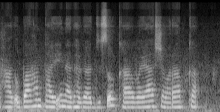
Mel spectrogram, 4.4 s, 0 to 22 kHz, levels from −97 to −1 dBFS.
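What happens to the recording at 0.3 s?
At 0.3 s, Opus compression is audible, as it is throughout the clip. The speech sounds hoarse, rough and grainy, which points to a low rate around 16 kbps, likely with the encoder in its hybrid speech mode, filling sparse bands with noise. Content still reaches about 20.2 kHz.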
